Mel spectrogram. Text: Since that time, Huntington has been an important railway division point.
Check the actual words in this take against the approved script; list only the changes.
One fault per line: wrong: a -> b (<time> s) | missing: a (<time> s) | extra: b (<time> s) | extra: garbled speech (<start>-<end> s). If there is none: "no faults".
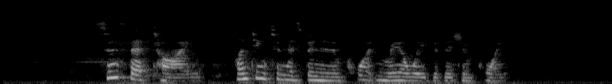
no faults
